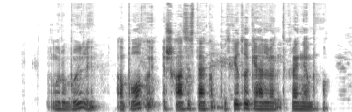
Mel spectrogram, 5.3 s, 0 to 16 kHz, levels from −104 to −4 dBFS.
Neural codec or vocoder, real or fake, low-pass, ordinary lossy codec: none; real; 14.4 kHz; MP3, 96 kbps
